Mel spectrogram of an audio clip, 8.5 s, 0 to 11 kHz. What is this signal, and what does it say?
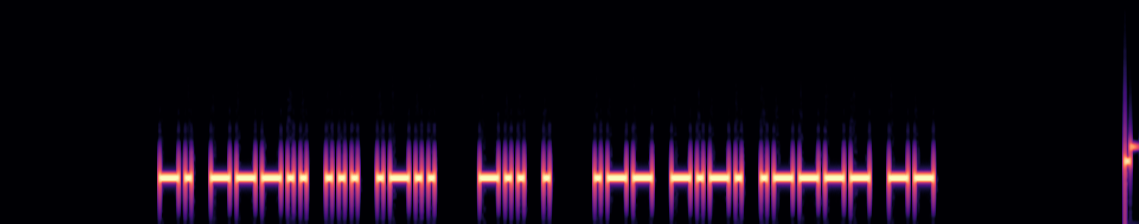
Morse code, heard as a keyed tone, about 25 wpm, 700 Hz. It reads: N8SL DE WC1M
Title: USA Callsign DE Callsign - 4 Characters - 25wpm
